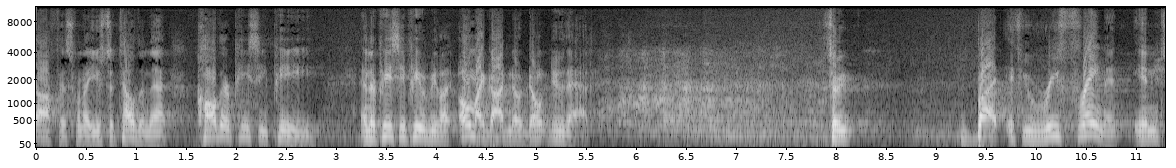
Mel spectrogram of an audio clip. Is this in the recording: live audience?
yes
